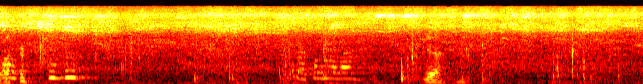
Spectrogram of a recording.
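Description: Low voices and laughter over a steady high hiss.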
